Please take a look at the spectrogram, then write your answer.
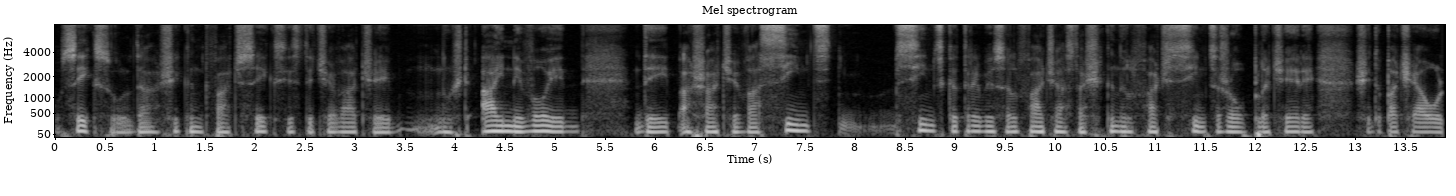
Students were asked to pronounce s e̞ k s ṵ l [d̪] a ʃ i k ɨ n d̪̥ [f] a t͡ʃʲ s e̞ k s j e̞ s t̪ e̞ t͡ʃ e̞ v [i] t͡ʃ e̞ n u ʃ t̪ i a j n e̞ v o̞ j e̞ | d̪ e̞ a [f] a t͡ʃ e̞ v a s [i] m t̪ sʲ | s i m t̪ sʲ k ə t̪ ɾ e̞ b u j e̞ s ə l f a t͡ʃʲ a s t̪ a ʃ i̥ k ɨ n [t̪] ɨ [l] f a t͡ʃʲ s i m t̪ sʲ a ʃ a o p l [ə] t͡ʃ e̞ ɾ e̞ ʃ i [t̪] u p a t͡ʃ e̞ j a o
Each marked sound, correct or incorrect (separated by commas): correct, correct, incorrect, incorrect, correct, incorrect, correct, correct, incorrect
